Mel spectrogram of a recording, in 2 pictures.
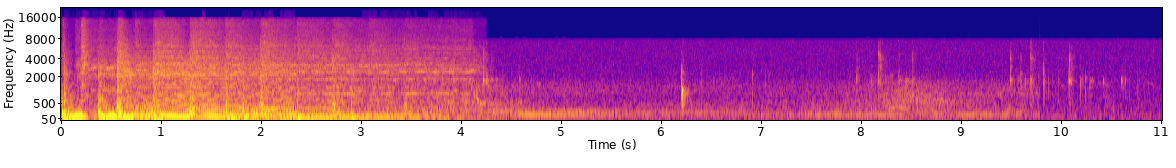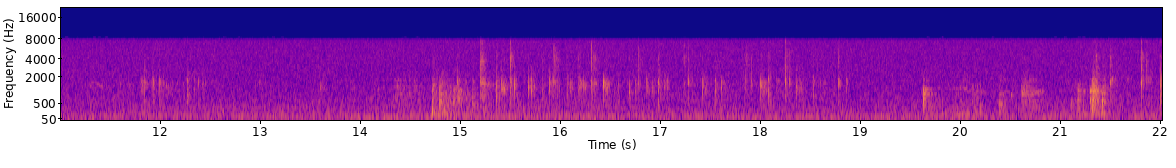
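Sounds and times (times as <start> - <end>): background music: 0.0 - 4.3
small clicks: 7.9 - 8.7, 9.4 - 10.9, 11.8 - 12.5, 14.9 - 19.0, 21.2 - 22.0.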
